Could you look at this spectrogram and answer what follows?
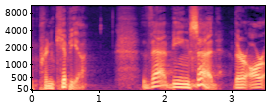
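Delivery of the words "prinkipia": "Principia" with a hard C, prin-KIP-ia; preferred Latin pronunciation. Shown as a demonstration. Host cites science historians, "Principia" with a hard K sound. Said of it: "their preferred pronunciation would be".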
